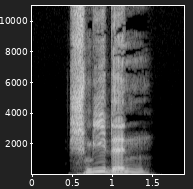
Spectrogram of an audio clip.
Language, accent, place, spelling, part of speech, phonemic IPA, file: German, Germany, Berlin, Schmiedin, noun, /ˈʃmiːdɪn/, De-Schmiedin.ogg
- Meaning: 1. female smith 2. female blacksmith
